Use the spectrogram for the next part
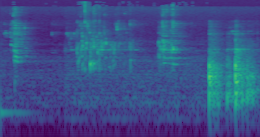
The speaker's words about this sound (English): So I got one of the vodkas from my show about Central Coast spirits, and I'm going to just pour it neat and add a garnish of etrog rind.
